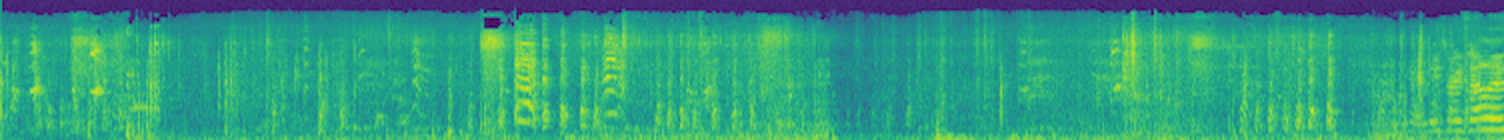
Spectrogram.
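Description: Chickens cluck and crow inside a homestead coop, a busy, close flock calling continuously while a person speaks now and then.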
